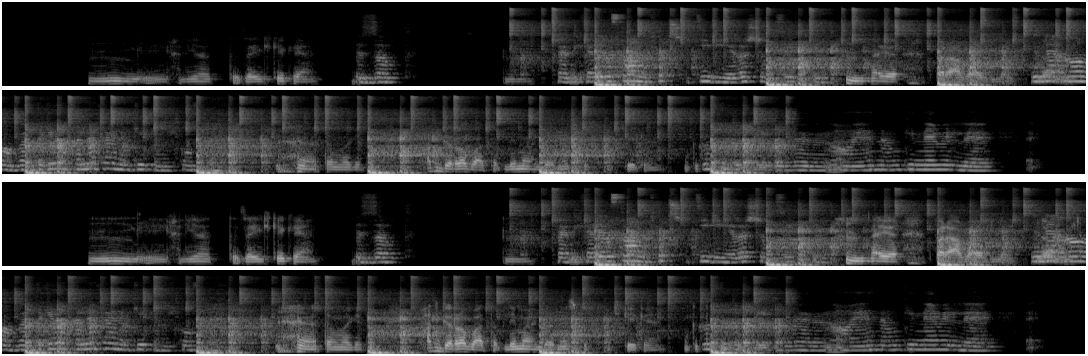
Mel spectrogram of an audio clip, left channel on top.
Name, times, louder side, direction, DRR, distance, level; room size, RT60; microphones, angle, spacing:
voice 1, 0.9-3.2 5.0-5.3 8.3-10.8 13.6-18.3, right 4 dB, 80° right, 0.8 m, -34 dB
voice 2, 3.5-3.9 5.5-8.3 10.3-13.2 17.8-21.1, left 1 dB, 15° right, 7.5 m, -36 dB
sound 1, 5.1-18.8, left 1 dB, 10° left, 2.1 m, -32 dB
11.5 x 10.5 x 3.8 m
head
